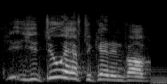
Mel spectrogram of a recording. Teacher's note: the do is usually stressed because it is there to begin with to stress the verb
